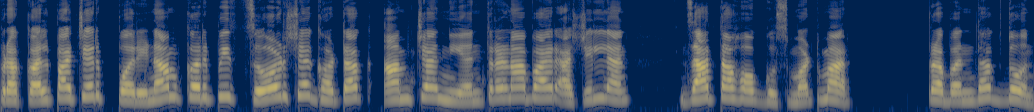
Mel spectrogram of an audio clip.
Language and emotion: Goan Konkani, angry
